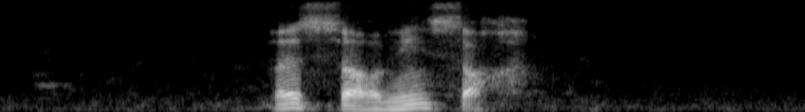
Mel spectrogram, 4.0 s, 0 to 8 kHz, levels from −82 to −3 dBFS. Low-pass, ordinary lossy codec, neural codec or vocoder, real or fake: 7.2 kHz; Opus, 16 kbps; codec, 16 kHz, 4 kbps, FreqCodec, larger model; fake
